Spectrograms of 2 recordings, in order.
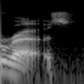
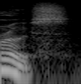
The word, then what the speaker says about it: Roose: in august when kevin so does he pronounce it rooster rose uh i'm not sure actually oh oh from the new york times oh kevin uh kevin uh i think it's kevin roose it is ruse okay so he did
